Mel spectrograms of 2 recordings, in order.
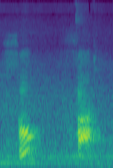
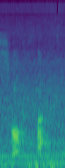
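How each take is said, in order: First: The stress is on the last syllable. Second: The stress is on the first syllable. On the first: The speaker calls it right. "Eu tenho sofá" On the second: The speaker calls it wrong. "e não sofa"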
